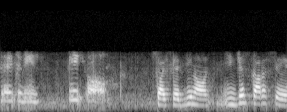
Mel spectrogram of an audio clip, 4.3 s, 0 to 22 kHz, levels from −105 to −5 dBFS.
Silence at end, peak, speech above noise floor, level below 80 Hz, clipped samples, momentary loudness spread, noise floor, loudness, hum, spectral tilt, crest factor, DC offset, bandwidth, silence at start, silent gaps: 0 s; -4 dBFS; 26 dB; -62 dBFS; under 0.1%; 10 LU; -45 dBFS; -20 LUFS; none; -9.5 dB/octave; 16 dB; under 0.1%; 3.9 kHz; 0 s; none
